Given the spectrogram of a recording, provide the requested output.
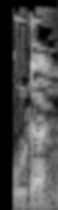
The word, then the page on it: hurón: espagnol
